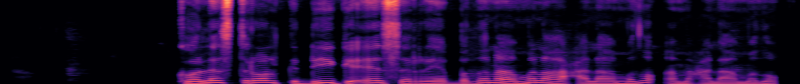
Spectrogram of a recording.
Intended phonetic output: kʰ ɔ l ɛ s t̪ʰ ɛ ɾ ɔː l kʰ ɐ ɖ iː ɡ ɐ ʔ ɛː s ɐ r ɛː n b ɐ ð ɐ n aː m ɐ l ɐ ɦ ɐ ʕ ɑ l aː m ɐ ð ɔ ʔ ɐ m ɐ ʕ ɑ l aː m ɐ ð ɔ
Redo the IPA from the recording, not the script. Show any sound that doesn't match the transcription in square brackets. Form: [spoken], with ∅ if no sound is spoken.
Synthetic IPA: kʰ ɔ l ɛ s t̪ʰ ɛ ɾ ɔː l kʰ ɐ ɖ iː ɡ ɐ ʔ ɛː s ɐ r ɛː [∅] b ɐ ð ɐ n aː m ɐ l ɐ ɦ ɐ ʕ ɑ l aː m ɐ ð ɔ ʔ ɐ m ɐ ʕ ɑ l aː m ɐ ð ɔ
